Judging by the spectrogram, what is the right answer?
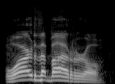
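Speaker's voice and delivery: Guardabarro with a rolled R on the rr; Spanish pronunciation. Shown as a demonstration. Pastor showing the congregation a favorite Spanish word, trilled R. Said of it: "You hear the R's rolled?".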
